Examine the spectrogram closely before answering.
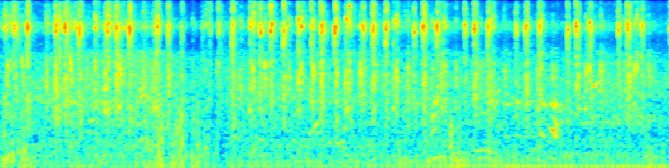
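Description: Hooves clop on asphalt.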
